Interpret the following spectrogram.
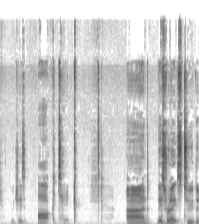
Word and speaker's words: Arctic: not correct to say Arctic you need to pronounce the C the C which is Arctic and this relates to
